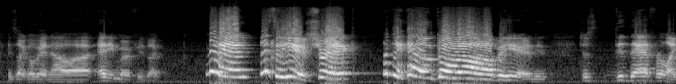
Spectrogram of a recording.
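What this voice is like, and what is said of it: Usual voice. Nothing is said of it.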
